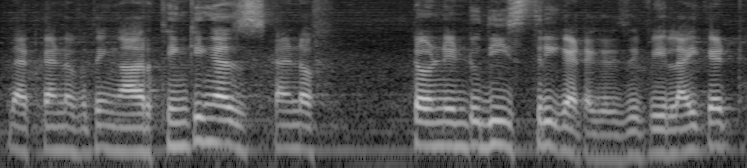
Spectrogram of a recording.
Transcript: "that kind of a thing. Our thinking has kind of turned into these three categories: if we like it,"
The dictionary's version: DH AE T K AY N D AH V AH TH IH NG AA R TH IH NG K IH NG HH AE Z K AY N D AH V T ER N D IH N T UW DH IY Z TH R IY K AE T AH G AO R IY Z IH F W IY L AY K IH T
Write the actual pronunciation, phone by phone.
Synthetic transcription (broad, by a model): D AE T K AY N D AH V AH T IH NG AA R T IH NG K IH NG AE Z K AY N D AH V T ER N D IH N T UW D IY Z T R IY K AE T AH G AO R IY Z IH F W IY L AY K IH T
